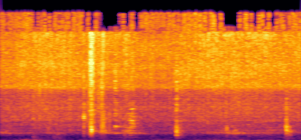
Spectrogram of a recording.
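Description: Okra sautéing in a pan with onion and ginger for a Kerala-style theeyal, a soft steady sizzle broken by a few scraping stirs of a spoon, close and quiet with no talking.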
